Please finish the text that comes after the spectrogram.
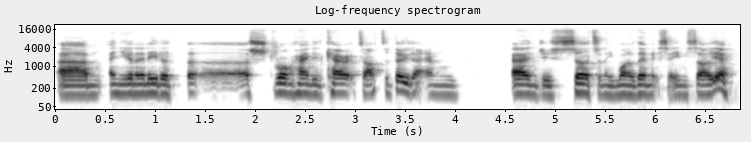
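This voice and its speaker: Football podcast guy, mellow voice, rambles on with strong opinions. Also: mid-range voice, fairly even intonation. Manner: opinionated, fast rambling with restarts. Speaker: podcast regular, head coach segment. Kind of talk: casual football podcast chat.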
